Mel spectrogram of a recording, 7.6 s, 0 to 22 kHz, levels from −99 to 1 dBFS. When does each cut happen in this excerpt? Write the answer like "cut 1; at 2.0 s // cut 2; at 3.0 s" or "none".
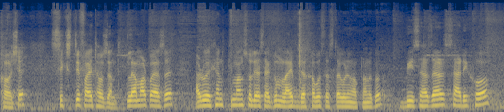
cut 1; at 1.8 s // cut 2; at 5.9 s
